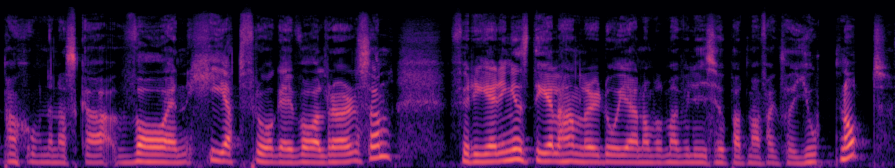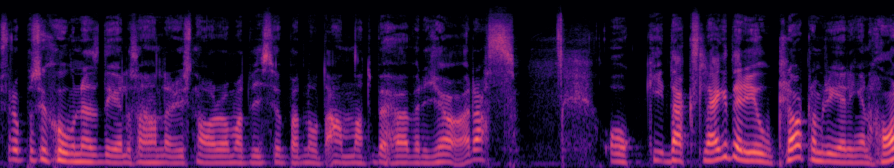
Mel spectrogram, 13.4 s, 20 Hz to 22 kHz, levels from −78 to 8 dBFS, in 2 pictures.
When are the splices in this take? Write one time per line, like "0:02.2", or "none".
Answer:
none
